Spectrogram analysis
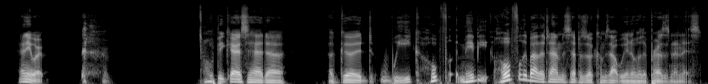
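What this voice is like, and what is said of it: Sore throat, vocal fry. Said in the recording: “it sounds like vocal fry right now, but it's because my throat's super sore”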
